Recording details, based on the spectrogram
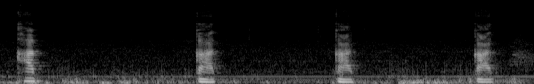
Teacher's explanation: So ang basa diyan ka ka ka ka ka ka then nilagay ko sa patchim si sa ilalim no ti here na nasa ilalim magiging tunog ti lamang so wala ng hangin no so pag binasa cut cut cut cut cut cut cut cut wala na 'yung hangin kasi letter t siya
